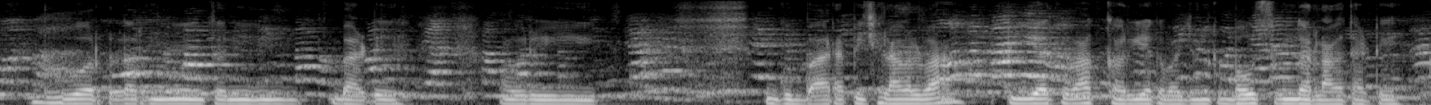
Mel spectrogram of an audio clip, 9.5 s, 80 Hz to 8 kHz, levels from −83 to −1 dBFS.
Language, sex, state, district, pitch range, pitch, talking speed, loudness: Bhojpuri, male, Uttar Pradesh, Gorakhpur, 120-165 Hz, 125 Hz, 130 wpm, -23 LUFS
